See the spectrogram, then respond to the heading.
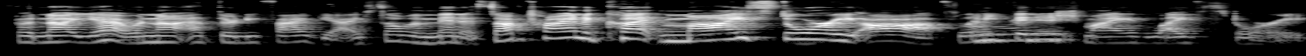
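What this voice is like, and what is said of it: Usual voice. Nothing is said of it.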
